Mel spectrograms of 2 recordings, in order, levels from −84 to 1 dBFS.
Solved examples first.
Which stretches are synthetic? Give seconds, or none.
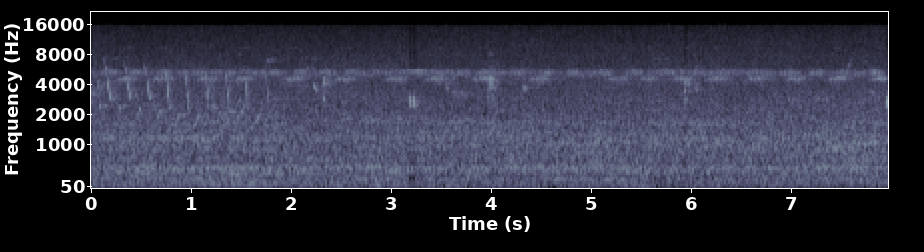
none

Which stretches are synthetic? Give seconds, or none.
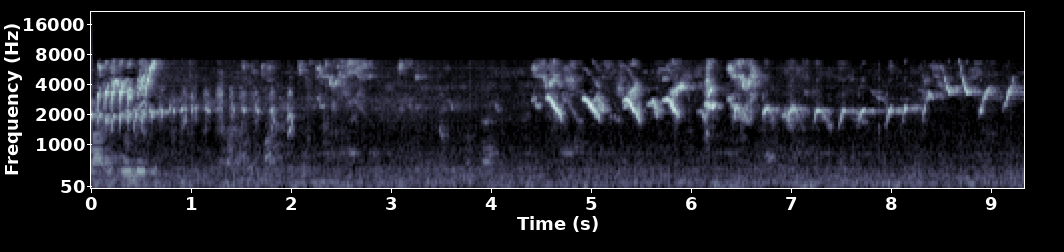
0.6-1.4 (codec, DAC); 2.5-4.9; 5.8-7.6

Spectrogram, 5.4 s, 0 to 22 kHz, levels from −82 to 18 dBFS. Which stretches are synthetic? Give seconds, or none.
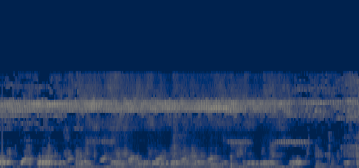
1.2-4.4 (codec, DAC)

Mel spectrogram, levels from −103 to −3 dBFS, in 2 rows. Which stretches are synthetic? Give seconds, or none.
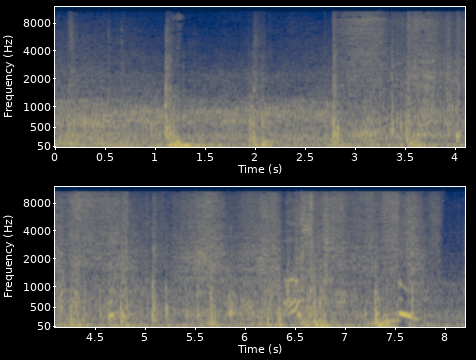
0.6-2.6 (codec, DAC)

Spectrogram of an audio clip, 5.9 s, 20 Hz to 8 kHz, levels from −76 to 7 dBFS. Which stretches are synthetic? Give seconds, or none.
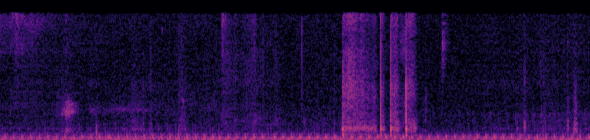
0.0-1.1 (codec, DAC); 2.2-2.7; 4.7-5.9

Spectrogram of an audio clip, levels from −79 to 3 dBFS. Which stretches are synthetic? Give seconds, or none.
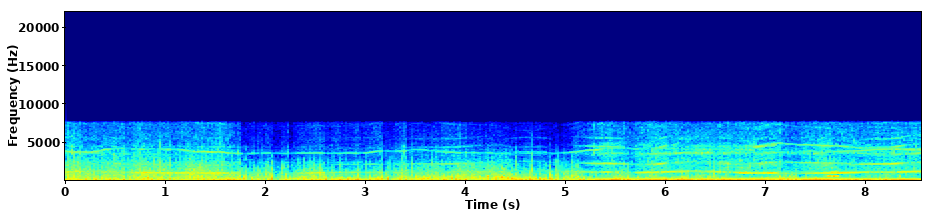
6.2-7.1 (codec, DAC)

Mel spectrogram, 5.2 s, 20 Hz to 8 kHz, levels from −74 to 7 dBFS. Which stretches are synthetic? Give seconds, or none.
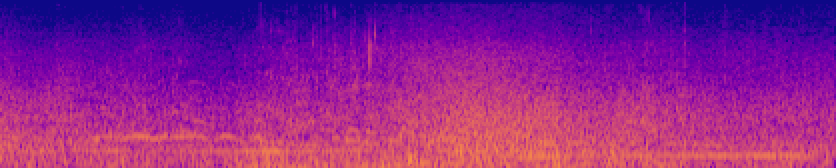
0.0-1.0 (codec, DAC); 4.1-4.7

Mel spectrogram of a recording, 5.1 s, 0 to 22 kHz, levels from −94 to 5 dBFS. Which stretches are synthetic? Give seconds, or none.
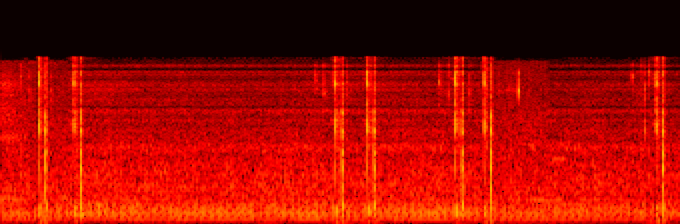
0.5-3.6 (codec, DAC); 4.1-5.1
